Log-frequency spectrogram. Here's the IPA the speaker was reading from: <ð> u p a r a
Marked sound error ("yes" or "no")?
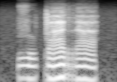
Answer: no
